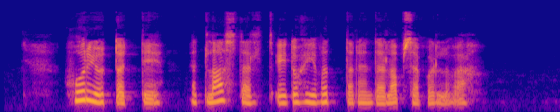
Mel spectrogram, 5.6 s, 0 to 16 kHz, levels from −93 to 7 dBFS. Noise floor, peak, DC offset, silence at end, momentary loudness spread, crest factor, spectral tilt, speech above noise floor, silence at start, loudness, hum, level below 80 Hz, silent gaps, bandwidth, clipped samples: -74 dBFS; -2 dBFS; under 0.1%; 0.85 s; 12 LU; 20 dB; -5 dB/octave; 54 dB; 0.65 s; -20 LUFS; none; -68 dBFS; none; 11.5 kHz; under 0.1%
